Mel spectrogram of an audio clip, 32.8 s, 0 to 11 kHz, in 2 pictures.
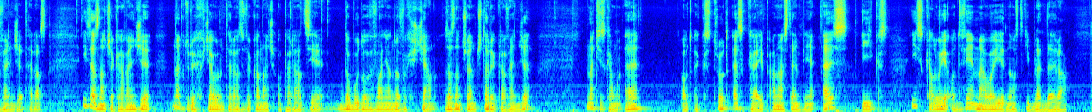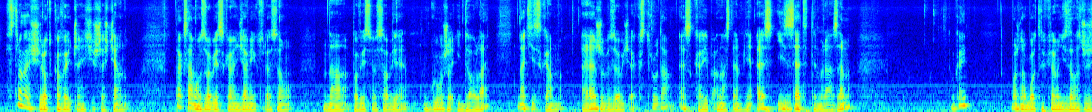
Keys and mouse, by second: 6.2 z, 9.6 e, 12.4 s, 17.1-26.5 drag, 25.0 e, 27.7 s, 30.5 click.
